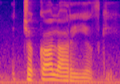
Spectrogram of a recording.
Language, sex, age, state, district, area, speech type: Urdu, male, 30-45, Uttar Pradesh, Mau, urban, spontaneous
